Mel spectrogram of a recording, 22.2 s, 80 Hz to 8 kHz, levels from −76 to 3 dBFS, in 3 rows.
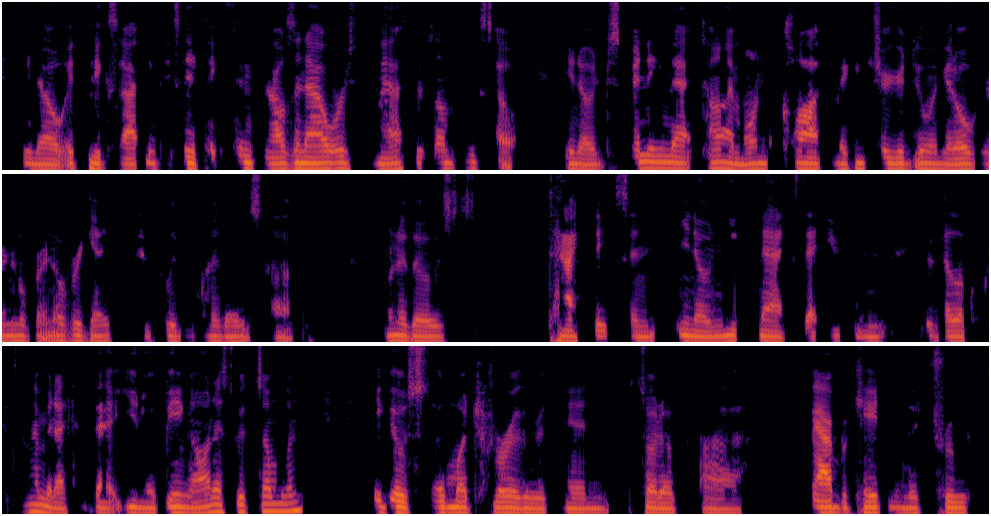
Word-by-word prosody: you 100 - -2
know, 95 -2 +2
it's 100 - -2
an 105 - +4
exciting 95 0 -1
they - - -23
say 105 - +1
it - - -5
takes - - -10
10,000 100 -1 +1
hours 105 0 +4
to - - -41
master 100 +2 -1
something, 110 +1 -5 0.2
so, - - -1 0.4
you 100 - 0
know, 90 -1 +1
just 90 - -4
spending 110 0 +2
that 105 -2 +2
time 110 -4 +1
on 100 +1 +2
the 100 - -2
clock, 100 -2 +3
making 100 +1 -1
sure 105 - -2
you're 100 0 +3
doing 100 0 0
it 95 - +1
over 95 0 +3
and 100 0 +1
over 95 - -3
and - - -1
over 100 0 0
again 95 -1 -1 0.3
can - - -10
definitely 95 - -4
be 95 0 -13
one 95 - -2
of 90 - -2
those, 90 -1 -2
uh, - - -3 0.7
one 100 0 +1
of 100 - +1
those 90 -1 -1 0.6
tactics 95 0 0
and, 90 -1 -1 0.2
you 105 - +1
know, 90 -2 +2
knick-knacks 95 -2 0
that - - -3
you 95 - -8
can 90 -1 -5 0.3
develop 95 -1 -1
over - - -30 0.2
time, 125 -2 +3
and 100 - +4
I - - +2
think - - -18
that, - - -3
you 105 - +2
know, 95 0 +1
being 105 -2 +3
honest 110 +5 +3
with 125 -4 +1
someone, 135 +2 +3 0.5
it 110 - -1
goes 105 -4 +5
so 105 0 +1
much 100 -1 +3
further 95 -2 +3 0.2
than 90 -1 0 0.2
sort 95 -1 +3
of, 90 -1 +3 0.2
uh, 85 -2 -1 0.6
fabricating 100 -1 +4
the 95 - +1
truth 95 -2 +1
100 Hz, 210 wpm, -29 LUFS, 95-105 Hz, 0.7 s, goes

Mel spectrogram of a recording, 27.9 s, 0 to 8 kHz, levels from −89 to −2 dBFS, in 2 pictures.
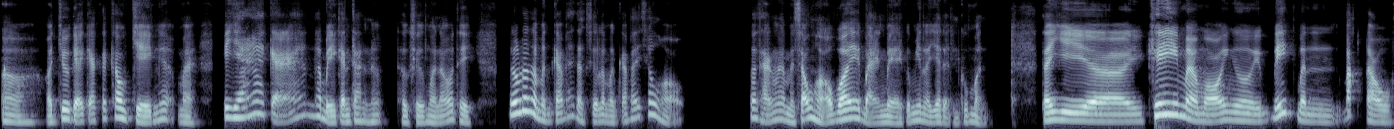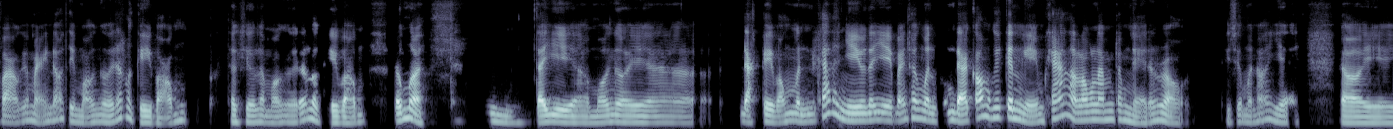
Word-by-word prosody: ờ, 110 -4 -3 0.2
và 105 - 0
chưa 160 +9 +1
kể 115 - +3
cả 125 - -2
cái 160 - -7
câu 175 +1 +4
chuyện 105 +1 +1
á 155 +1 -4
mà 100 -2 -6 0.3
cái 185 - +2
giá 180 0 +2 0.2
cả 195 +4 -1
nó 205 -2 -4
bị 105 - +1
cạnh 110 +2 0
tranh 120 -2 -5
nữa, 115 +1 -7 0.2
thực 105 - -4
sự 100 -2 -3
mà 100 -1 -4
nói 105 +8 -2
thì 105 -6 -3 0.3
lúc 245 +3 +6
đó 295 - +6
là 260 - +4
mình - - -4
cảm - - -1
thấy 200 - -11
thật - - -5
sự 110 - -3
là 120 - -4
mình 100 -1 -7
cảm 120 - -7
thấy 170 +3 -5
xấu 225 +4 -3
hổ. - - -8 0.6
Nói 175 - -1
thẳng 140 - -2
ra 150 - -3
mình 110 -5 -4
xấu - - +3
hổ 165 - +1
với 155 +7 +6
bạn 95 - -2
bè 95 -3 -1
cũng - - -6
như 135 - -3
là 110 - -4
gia 110 +1 -2
đình 90 - -8
của 105 +5 -9
mình. 110 -5 -7 0.5
Tại 130 - +7
vì, 135 -2 +4
ờ, 115 -1 +6 0.2
khi 230 +1 +8
mà 175 -9 +5
mọi 120 +2 +3
người 130 -4 -1
biết 205 - +1
mình 110 -3 -3
bắt - - 0
đầu 105 -2 +1
vào 95 0 0
cái 130 +3 -8
mảng - - -5
đó - - -4
thì 120 - -3
mọi 105 0 -5
người 110 -2 -3
rất 170 - -5
là 180 - -4
kỳ 105 -2 0
vọng, 90 +4 -4 0.5
thực 110 -1 -3
sự 110 -1 -2
là 110 - -4
mọi 100 -1 -5
người 105 0 -5
rất - - +1
là 150 - +1
kỳ 100 - +2
vọng. 100 +2 -1 0.3
Đúng - - +4
rồi. - - +6 0.7
Ừm, 105 -5 -6 0.2
tại 105 - +7
vì, 110 -2 +2
ờ, 100 -1 -3
mọi 100 +3 -2
người, 105 -2 0
ờ, 100 -1 -7 0.5
đặt - - +2
kỳ 115 - +4
vọng 105 +5 -2
mình 120 0 -2
khá 130 - +1
là 250 - -3
nhiều, 130 -7 +2
tại 135 - +1
vì 135 -2 0
bản 140 - -2
thân 175 -1 -1
mình 135 -4 +1
cũng 140 - -6
đã 115 - +8
có - - +4
một 190 - -2
cái 185 - -2
kinh 170 -5 +5
nghiệm 110 +1 -1
khá 165 - +1
là - - +2
lâu 135 +2 +2
năm 145 0 0
trong 140 -4 -4
nghề 95 -5 -4
đó 120 - -4
rồi, 95 -9 0 0.5
thực - - -14
sự 115 - -8
mà 105 - -7
nói 145 +8 -7
vậy. 105 -2 -3 0.5
Rồi 95 0 +2
115 Hz, 270 wpm, -23 LUFS, 105-145 Hz, 0.7 s, khi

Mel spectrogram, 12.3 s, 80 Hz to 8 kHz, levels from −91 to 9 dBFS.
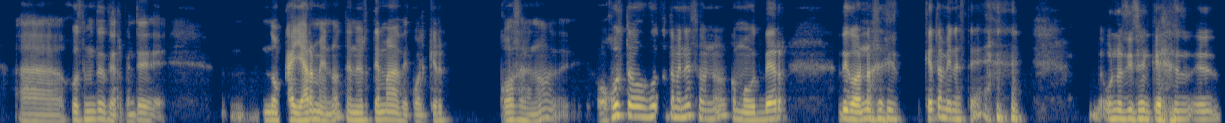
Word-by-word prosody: ah, 115 -2 -6
justamente 145 +2 -2
de 115 -5 -2
repente 115 +3 -6 0.9
no 135 -1 +1
callarme, 135 -1 +4
¿no?, 135 - -4
tener 130 -1 -1
tema 140 0 +1
de 115 - -6
cualquier 120 +4 -6 0.5
cosa, 130 -2 -2
¿no? 150 +10 -6 0.4
O - - -4
justo 200 -2 +5
justo 200 +1 -1
también 190 +1 +1
eso, 200 -6 -3
¿no?, 110 -9 -5
como 135 -4 0
ver, 155 +4 +4 0.5
digo, 150 -3 +7
no 155 0 +3
sé, 155 +1 0
si 155 -2 -1 0.2
qué 160 - +3
tan 185 -1 +1
bien 155 -2 0
esté. 175 +10 -6 1.2
Unos 155 0 +2
dicen 155 -1 +2
que, 145 - +5
es 140 - +2
es 145 0 -1
145 Hz, 165 wpm, -20 LUFS, 130-155 Hz, 1.2 s, digo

